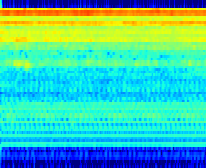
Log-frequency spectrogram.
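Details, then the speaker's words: Nebulizer compressor switched on for a shelter animal's breathing treatment, given two to three times daily for five to ten minutes and probably needed lifelong: a steady mechanical hum and buzz. "let's go ahead and get started I'll just turn the nebulizer on"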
